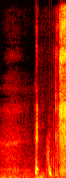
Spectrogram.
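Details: Sneeze induced by a small amount of fresh chhinkni sneezing powder: quick inward breath, then a loud sneeze burst opening a sneezing fit.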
